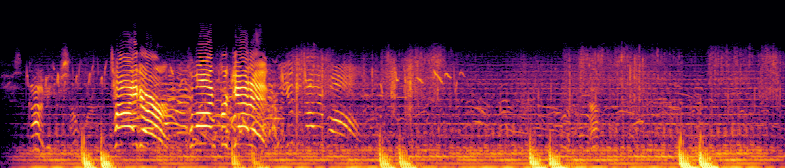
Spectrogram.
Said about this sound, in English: The other thing that also happens anytime that Cropsy's happening is this weird, like, audio uh, reverb tone, and it, the camera's moving super, super slow.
